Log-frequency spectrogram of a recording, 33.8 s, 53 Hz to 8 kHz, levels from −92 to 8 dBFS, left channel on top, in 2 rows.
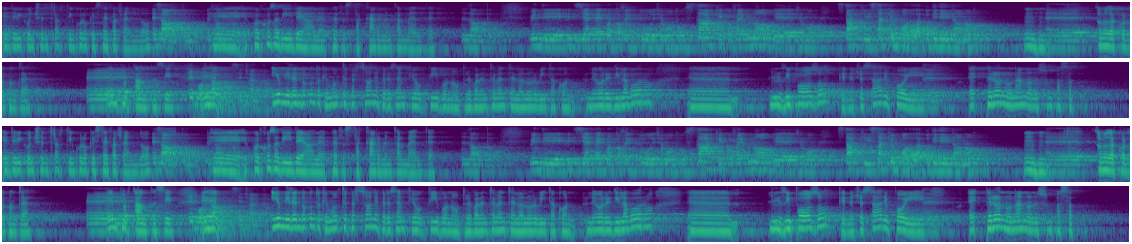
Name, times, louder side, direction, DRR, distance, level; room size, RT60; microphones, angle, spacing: voice 1, 0.0-2.3 3.1-6.5 15.3-17.4 18.5-20.2 21.0-28.0 28.4-31.0 31.4-33.0, right 3 dB, 70° right, 13 dB, 0.7 m, -31 dB
voice 2, 2.3-3.6 6.9-12.2 12.7-14.6 15.7-16.2 18.2-18.8 19.7-20.3 20.6-21.0 28.4-28.7 30.7-30.9, right 1 dB, 10° right, 1 dB, 3.7 m, -32 dB
29.0 x 25.5 x 6.3 m, 2.9 s
head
